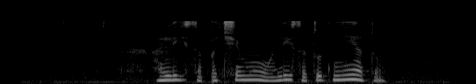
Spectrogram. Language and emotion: Russian, neutral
